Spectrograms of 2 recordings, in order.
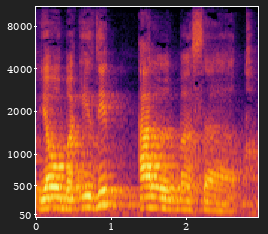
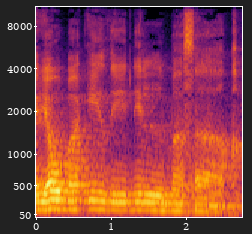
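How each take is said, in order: First: 'Al masaq' starts separately, sounding cut off. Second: A short 'ni' sound links smoothly into 'l masaq'. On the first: The speaker calls it wrong. "Kalau nggak dikasih nun wikoya akan seperti terputus" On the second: The speaker calls it right. "untuk bisa dibaca"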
